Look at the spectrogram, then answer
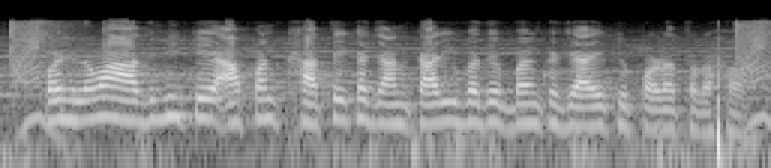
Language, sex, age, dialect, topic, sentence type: Bhojpuri, female, 25-30, Western, banking, statement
